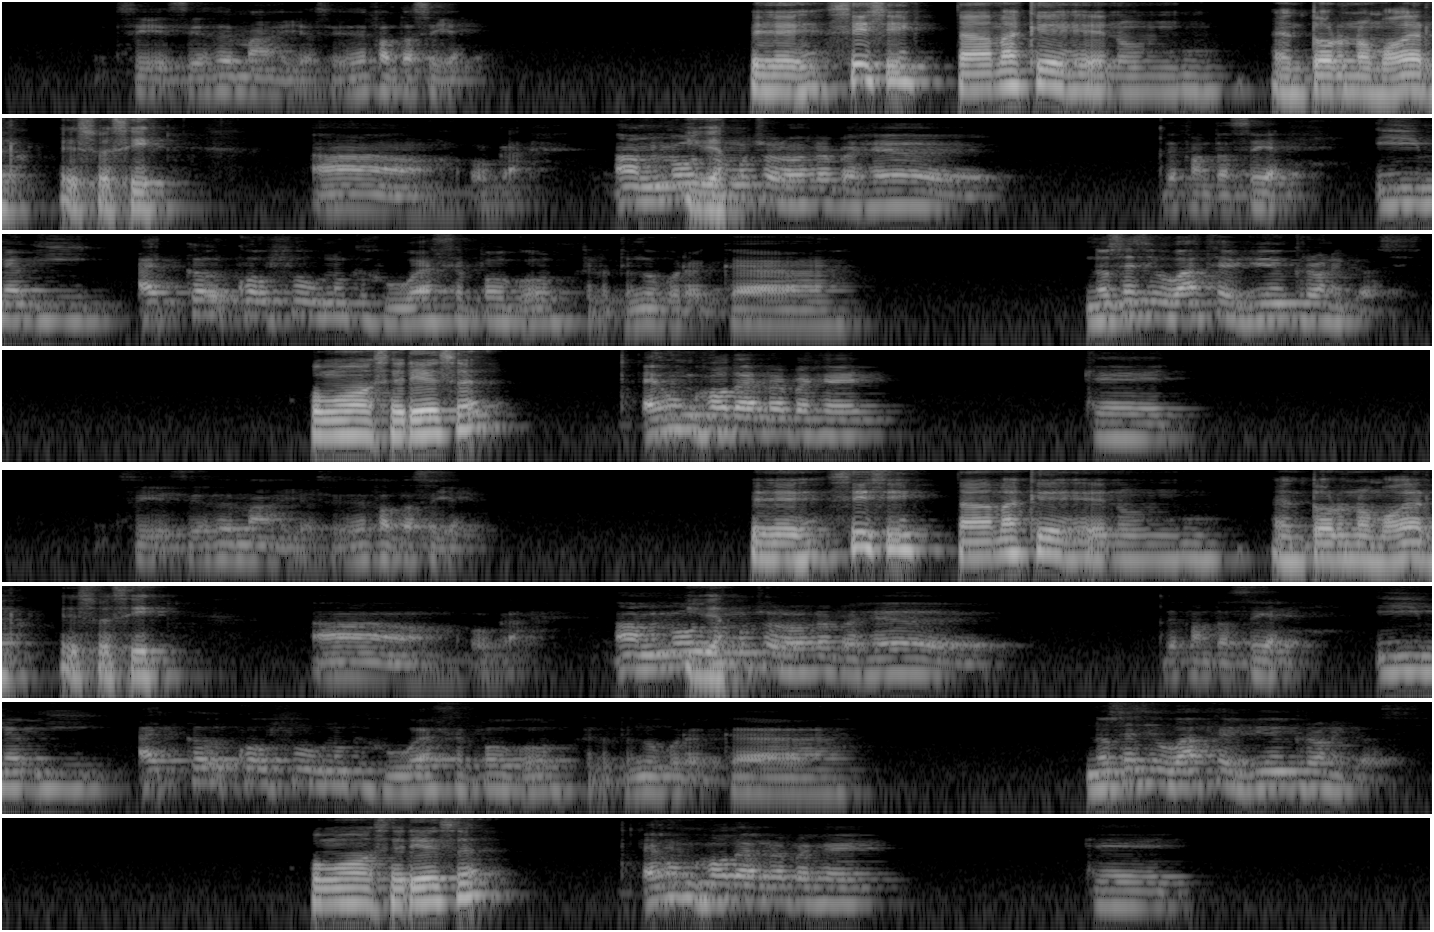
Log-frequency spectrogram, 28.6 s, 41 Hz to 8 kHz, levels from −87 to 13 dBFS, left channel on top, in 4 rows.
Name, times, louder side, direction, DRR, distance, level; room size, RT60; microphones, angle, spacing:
voice 1, 0.6-2.3 8.7-9.8 10.2-12.1 12.9-13.6 14.0-18.5 19.7-21.3 24.6-25.8 26.9-27.3, left 3 dB, 70° left, 2.6 m, -34 dB
voice 2, 3.7-6.1 6.3-7.9 10.5-10.8 23.0-23.9, left 4 dB, 45° left, 1.1 m, -24 dB
24.5 x 16.5 x 2.3 m
head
